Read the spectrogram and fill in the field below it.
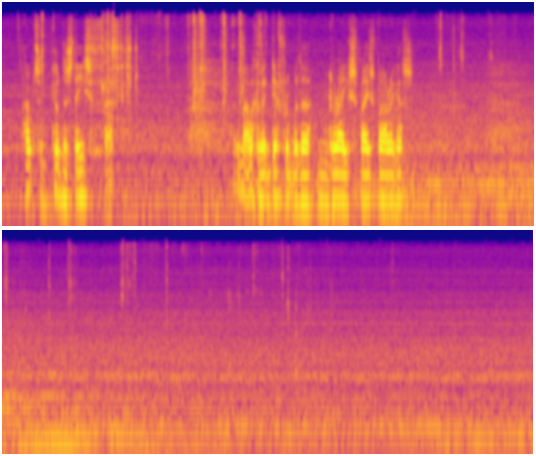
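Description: Small plastic parts click and snap together.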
